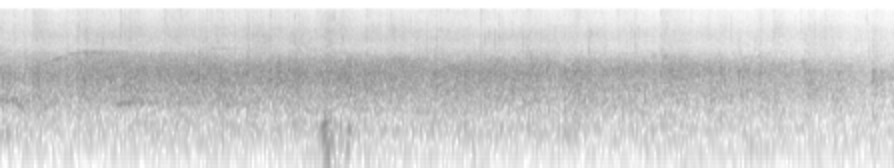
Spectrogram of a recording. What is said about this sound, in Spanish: Dale un aplauso al Señor, amén.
